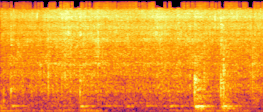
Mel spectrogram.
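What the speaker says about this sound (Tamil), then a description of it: "சின்ன வெங்காயம் கொஞ்சம் நல்லா வதங்கணும்" Steady hiss of chopped shallots sizzling and frying in a pan, with occasional soft scrapes of stirring, close and continuous.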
